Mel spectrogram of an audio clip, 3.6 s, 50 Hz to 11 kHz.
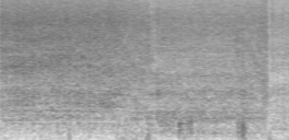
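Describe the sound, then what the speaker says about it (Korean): Welsh onion and green bell pepper stir-fry in a pan with a continuous, broad hiss and sizzle, fairly loud and steady, with a few faint knocks and no talking. "3분 정도 볶아주세요"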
